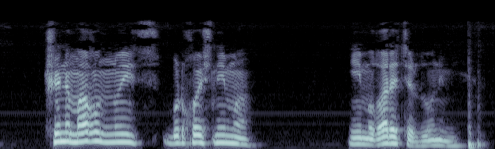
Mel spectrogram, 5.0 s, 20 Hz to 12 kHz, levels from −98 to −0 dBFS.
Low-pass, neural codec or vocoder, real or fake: 7.2 kHz; none; real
